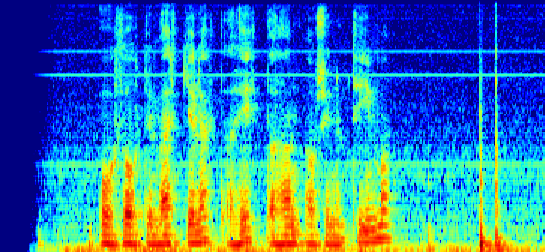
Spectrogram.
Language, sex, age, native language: Icelandic, male, 40-49, Icelandic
